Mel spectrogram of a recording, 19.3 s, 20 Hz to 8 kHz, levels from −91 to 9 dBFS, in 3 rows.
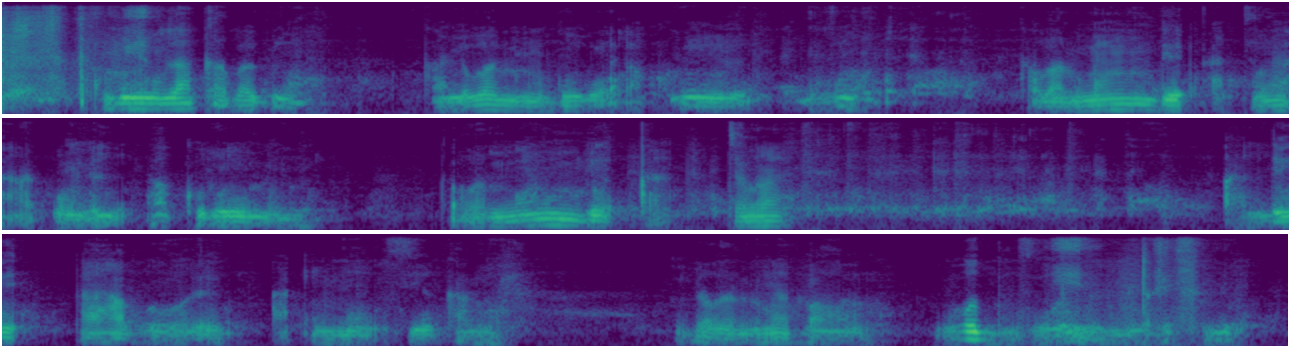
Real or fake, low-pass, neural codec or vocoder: fake; 7.2 kHz; codec, 24 kHz, 1.5 kbps, HILCodec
